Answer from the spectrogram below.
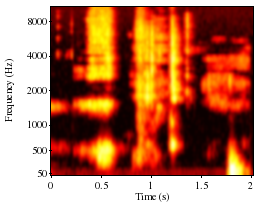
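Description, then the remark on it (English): Someone drinks from a glass of water: a few short wet sips and swallows with small clicks, ending in a brief low thump, all fairly quiet with no talking. “Wait, I have a glass of water.”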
